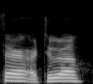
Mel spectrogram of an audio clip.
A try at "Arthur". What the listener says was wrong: It's Arthur, and you mispronounce it as Arturo consistently, but I chalk that up to your Spaniard heritage.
